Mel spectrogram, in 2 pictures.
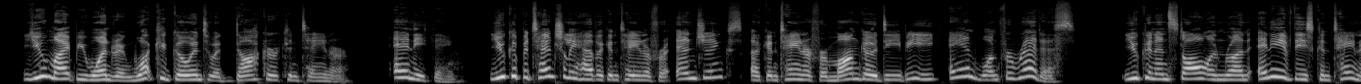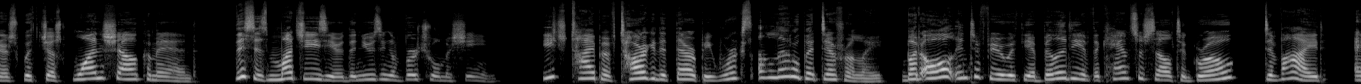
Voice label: E-learning

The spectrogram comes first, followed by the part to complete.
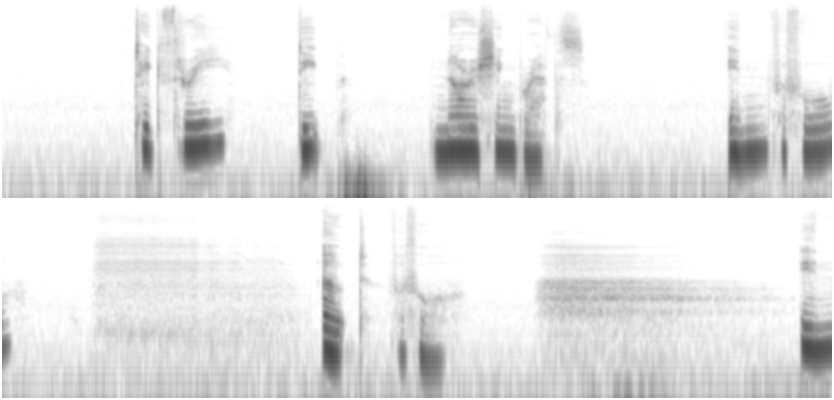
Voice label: Meditation

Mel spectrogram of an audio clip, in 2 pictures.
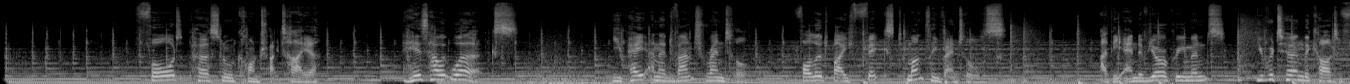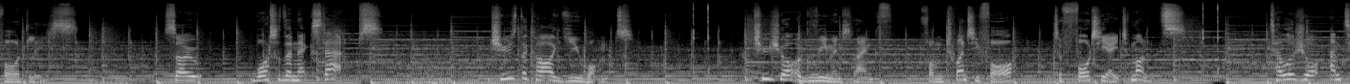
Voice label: ELearning

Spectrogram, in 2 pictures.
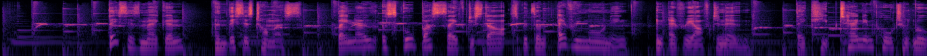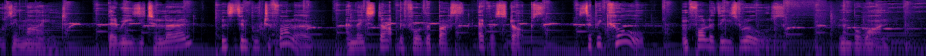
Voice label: Explainer

